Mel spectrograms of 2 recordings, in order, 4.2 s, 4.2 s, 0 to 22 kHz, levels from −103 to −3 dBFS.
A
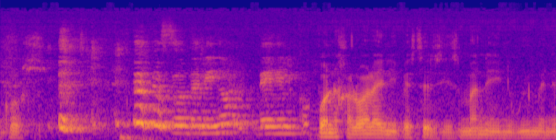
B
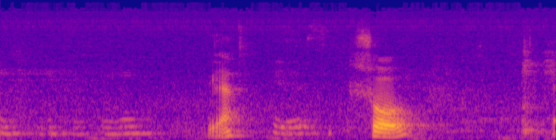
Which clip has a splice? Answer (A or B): A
